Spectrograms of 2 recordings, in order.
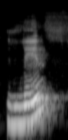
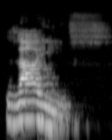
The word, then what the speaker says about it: live: Okay, number two, we have the pronunciation live and the pronunciation live. Okay, so live is the verb that you use when you ask people where they live.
